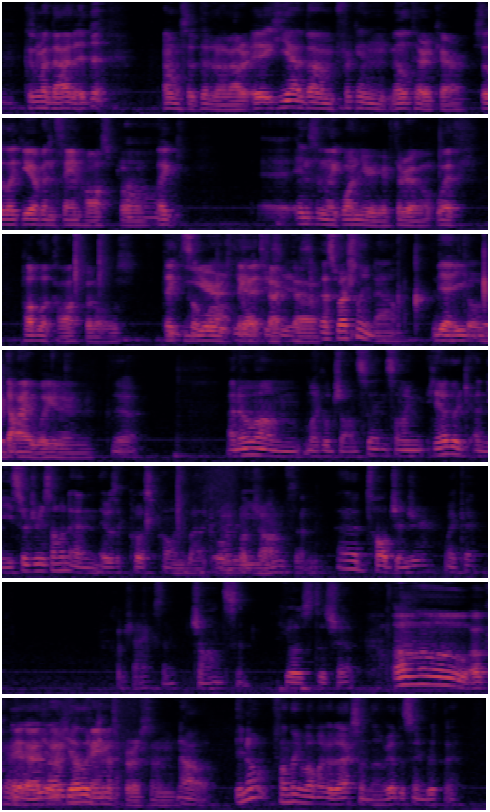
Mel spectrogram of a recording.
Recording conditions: poor microphone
